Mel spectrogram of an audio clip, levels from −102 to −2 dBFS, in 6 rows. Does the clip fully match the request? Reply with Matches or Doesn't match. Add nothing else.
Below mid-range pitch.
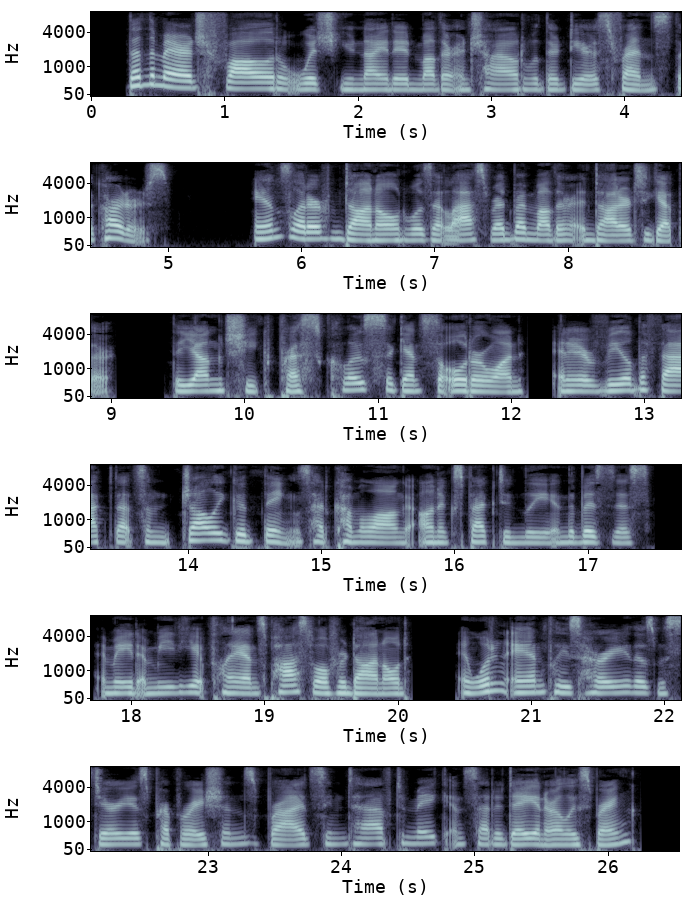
Doesn't match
